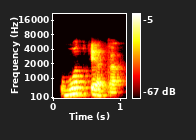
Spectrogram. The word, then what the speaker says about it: вот это: So it's two words, вот and это, put together. We pronounce them as one word, basically, yes, because they make this phrase together. So it becomes вот это, like one word.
